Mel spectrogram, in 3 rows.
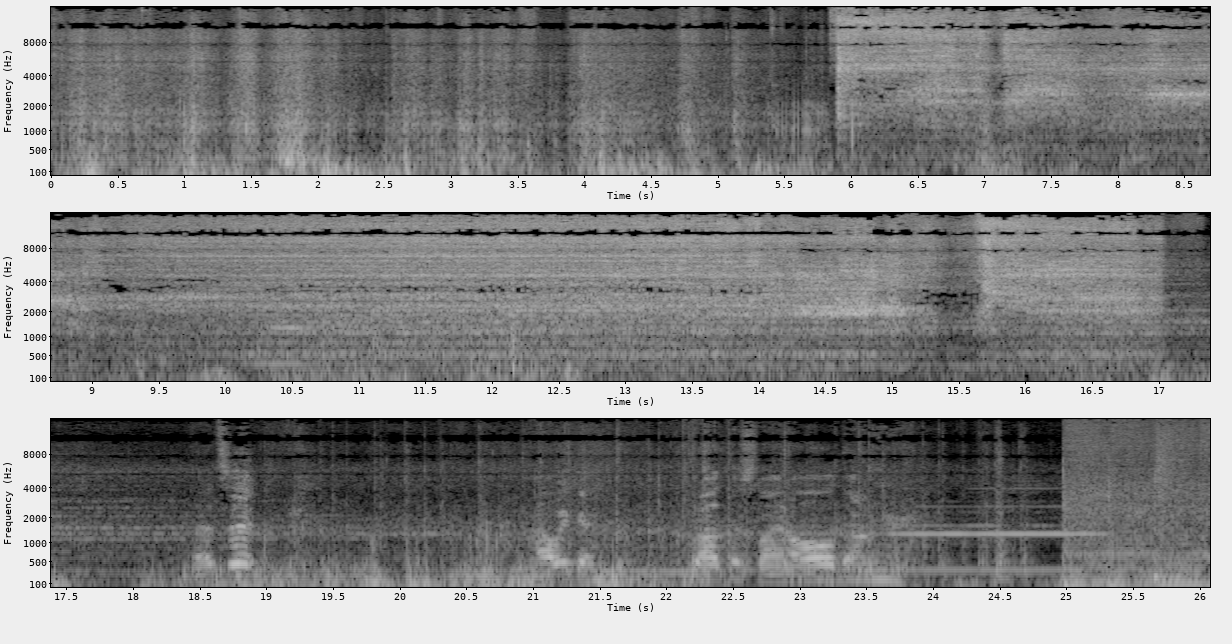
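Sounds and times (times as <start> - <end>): compressed air hissing: 5.8 - 17.3.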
